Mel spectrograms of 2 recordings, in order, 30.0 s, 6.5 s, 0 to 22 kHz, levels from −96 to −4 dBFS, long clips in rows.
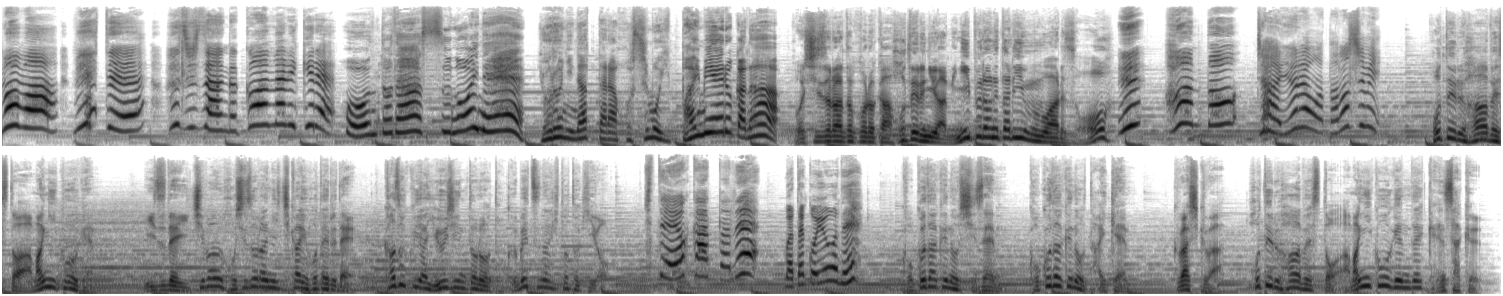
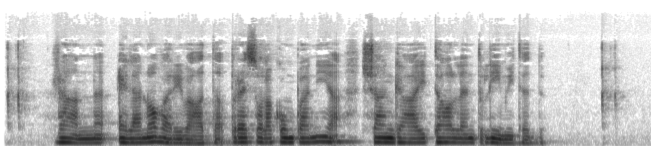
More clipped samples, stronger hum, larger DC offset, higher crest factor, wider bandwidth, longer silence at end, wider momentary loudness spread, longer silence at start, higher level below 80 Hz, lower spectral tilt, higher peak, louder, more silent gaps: neither; neither; neither; about the same, 16 dB vs 16 dB; first, 19 kHz vs 11.5 kHz; second, 0.25 s vs 0.45 s; second, 13 LU vs 17 LU; about the same, 0 s vs 0.05 s; first, -38 dBFS vs -56 dBFS; about the same, -5 dB/octave vs -5.5 dB/octave; first, -2 dBFS vs -8 dBFS; first, -17 LUFS vs -23 LUFS; neither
